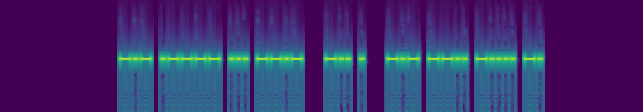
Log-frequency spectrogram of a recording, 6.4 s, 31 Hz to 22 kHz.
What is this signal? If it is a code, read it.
Morse code, heard as a keyed tone, about 34 wpm, 690 Hz. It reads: K1SQ DE KZ6N
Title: USA Callsign DE Callsign - 4 Characters - 35wpm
